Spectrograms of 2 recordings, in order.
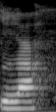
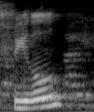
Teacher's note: Characteristic alveolars, liquid, and voice.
